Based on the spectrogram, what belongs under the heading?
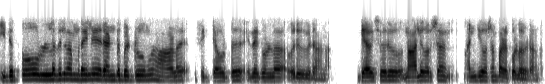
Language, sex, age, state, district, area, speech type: Malayalam, male, 30-45, Kerala, Palakkad, rural, conversation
